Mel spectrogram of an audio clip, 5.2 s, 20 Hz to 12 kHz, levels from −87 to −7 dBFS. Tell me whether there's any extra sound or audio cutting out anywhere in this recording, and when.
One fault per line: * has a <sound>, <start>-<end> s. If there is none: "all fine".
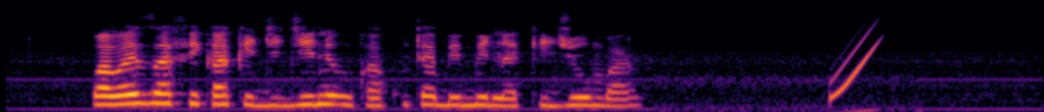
* has a chirp, 4.2-4.4 s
